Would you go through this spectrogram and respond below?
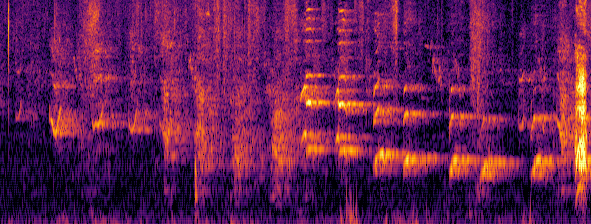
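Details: Excited Patterdale Terrier puppies during rat work in the puppy pen at night, giving a steady string of high whining yelps, each sliding downward, roughly two per second, ending in a louder burst.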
